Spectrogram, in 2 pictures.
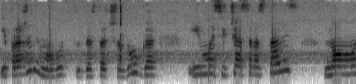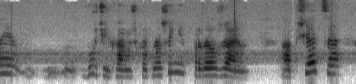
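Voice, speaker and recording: A fairly high-pitched female voice at a moderate pace, with noticeable background noise. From Don region, southern Russia. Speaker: psychologist. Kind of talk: interview.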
